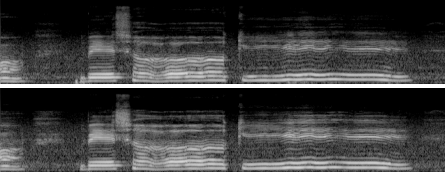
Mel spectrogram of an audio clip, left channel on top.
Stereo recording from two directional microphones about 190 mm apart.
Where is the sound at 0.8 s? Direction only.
15° left (ahead or behind).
